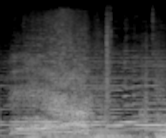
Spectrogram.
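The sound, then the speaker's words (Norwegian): A bear roars loudly and ferociously, one sustained, rumbling growl lasting a couple of seconds. It is enraged after a farmer drove a sharpened stake into it by a steep rock face in a forest, and it attacks him. No voices. “Bjørnen blir rasende og går til angrep på bonden.”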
